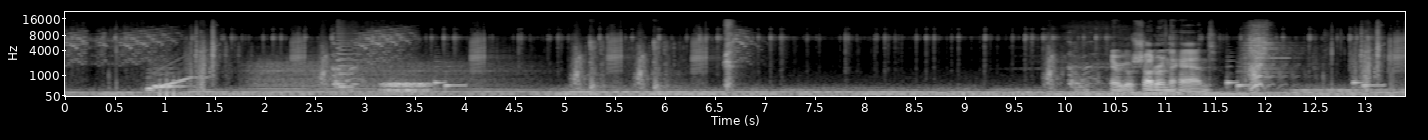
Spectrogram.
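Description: Footsteps patter quickly on a stone floor.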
